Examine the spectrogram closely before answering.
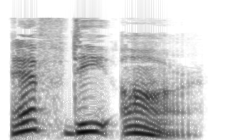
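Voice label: "fdr", English, British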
